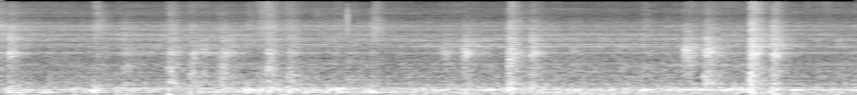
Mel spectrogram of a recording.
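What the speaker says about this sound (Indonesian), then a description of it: "Saat ini, kereta akan memasuki stasiun Cirebon Perujakan." Inside a carriage of the KA Bengawan passenger train in Indonesia, a steady low rumble of wheels and carriage fills the air, with faint rhythmic clicks and creaks over the running noise as the train approaches a station.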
